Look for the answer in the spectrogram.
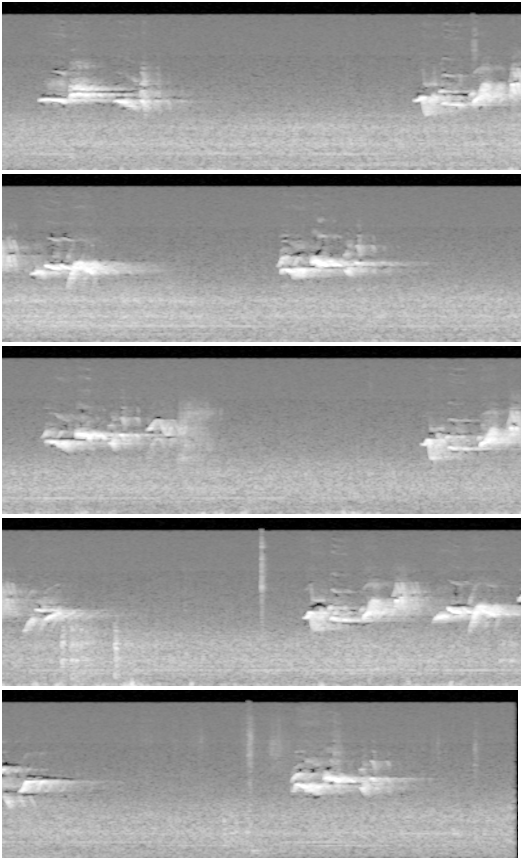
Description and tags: Blackbird Sweden short
A blackbird singing at night. Short version. Recorded in Sweden during springtime.
bird, song, koltrast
